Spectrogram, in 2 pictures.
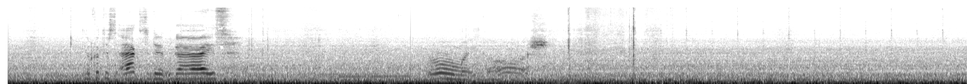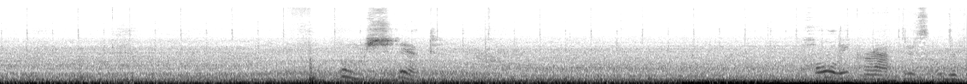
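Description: A car's tyres rumble steadily on the road from inside the car, growing louder near the end.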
